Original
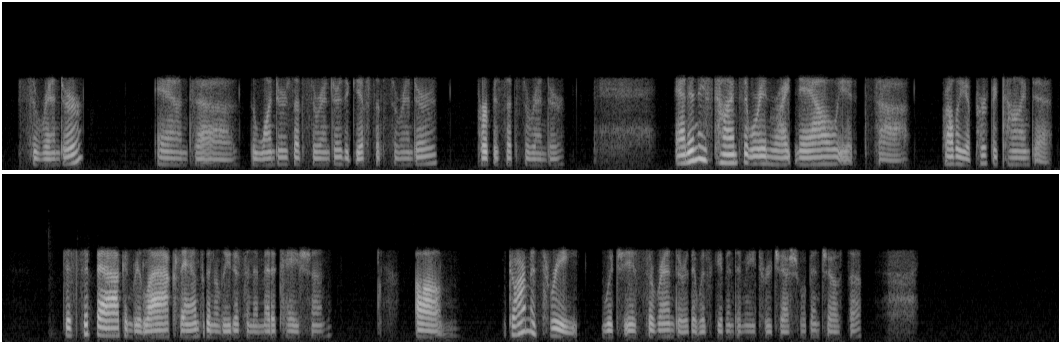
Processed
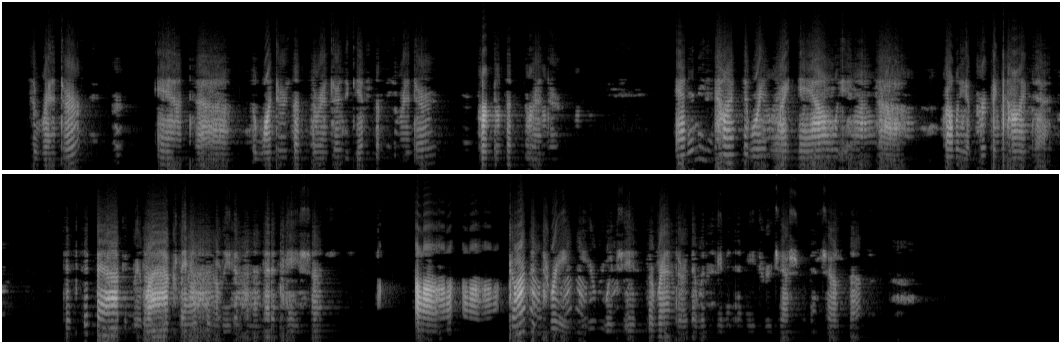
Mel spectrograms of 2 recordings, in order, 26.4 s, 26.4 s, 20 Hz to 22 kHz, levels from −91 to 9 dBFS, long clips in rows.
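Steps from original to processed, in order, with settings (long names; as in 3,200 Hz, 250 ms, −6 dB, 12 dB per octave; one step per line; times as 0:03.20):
feedback delay that plays each chunk backwards 291 ms, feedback 64%, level −12.5 dB
high-shelf EQ 2,000 Hz +6.5 dB
downward compressor 4 to 1, threshold −25 dBFS, peak gain reduction 11 dB
high-pass with resonance 1,200 Hz, resonance Q 4.4
power curve on the samples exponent 1.4
noise reduction from a noise print of the clip's start 27 dB
convolution reverb RT60 0.80 s, pre-delay 4 ms, DRR 17.5 dB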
